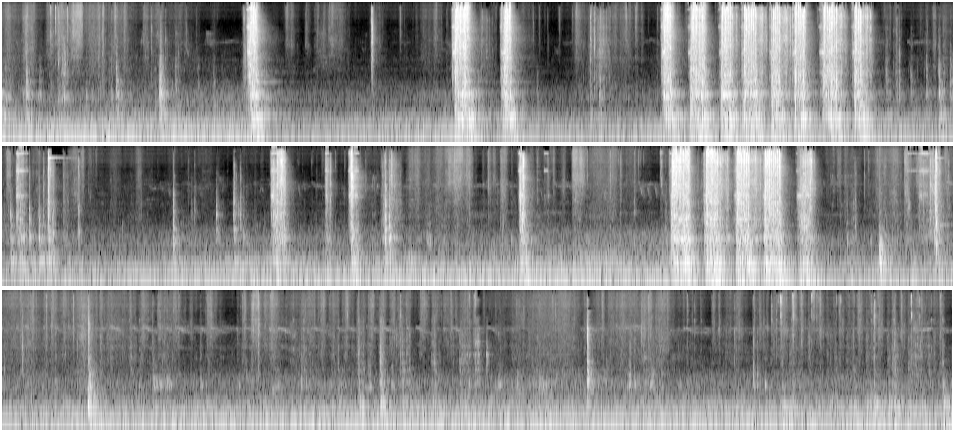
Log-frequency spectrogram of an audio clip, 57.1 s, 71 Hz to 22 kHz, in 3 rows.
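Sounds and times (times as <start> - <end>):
metal tool bursts: 4.8 - 5.5, 9.0 - 10.6, 13.2 - 17.5, 19.3 - 20.4, 24.4 - 24.8, 25.5 - 27.0, 32.3 - 35.4, 37.1 - 38.0.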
